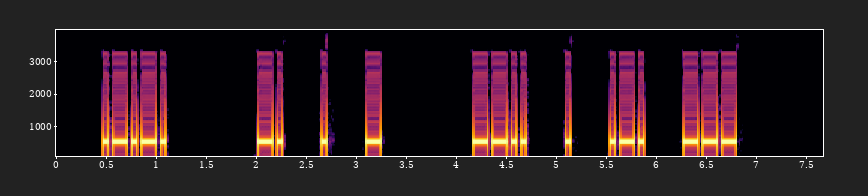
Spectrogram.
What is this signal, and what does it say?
Morse code, heard as a keyed tone, about 25 wpm, spaced as for 15 wpm, 550 Hz. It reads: <AR> NET ZERO
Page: news-headlines-in-morse-code-at-15-wpm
